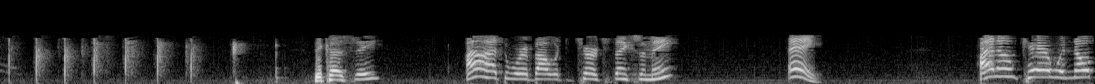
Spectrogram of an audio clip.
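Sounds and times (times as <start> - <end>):
church congregation clapping hands in praise: 0.0 - 2.5
speech: 3.2 - 3.9, 4.7 - 6.8, 7.9 - 8.3, 9.8 - 10.9.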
